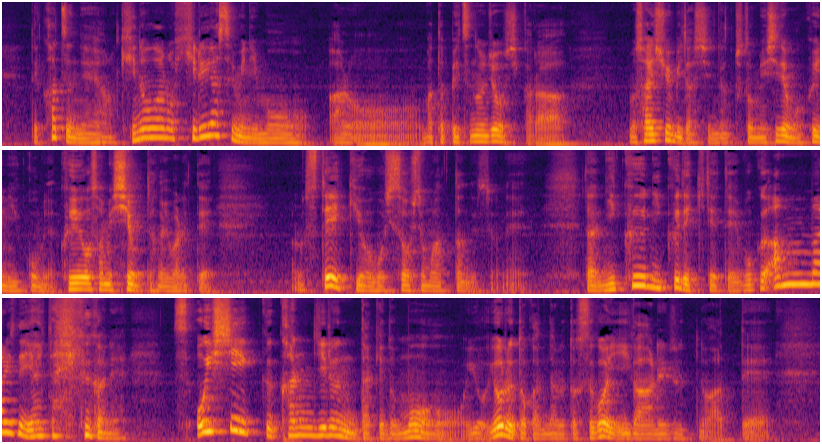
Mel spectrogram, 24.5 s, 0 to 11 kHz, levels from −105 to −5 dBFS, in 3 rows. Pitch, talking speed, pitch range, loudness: 105 Hz, 325 characters per minute, 95-145 Hz, -30 LUFS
